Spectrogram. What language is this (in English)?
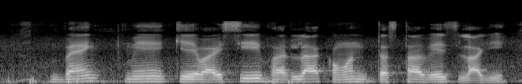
Bhojpuri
